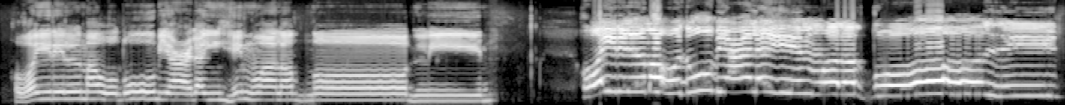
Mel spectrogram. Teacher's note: ضاد کا مخرج ہوتا ہے زبان کا کنارہ اور اوپر والی داڑھوں کی جڑ سے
